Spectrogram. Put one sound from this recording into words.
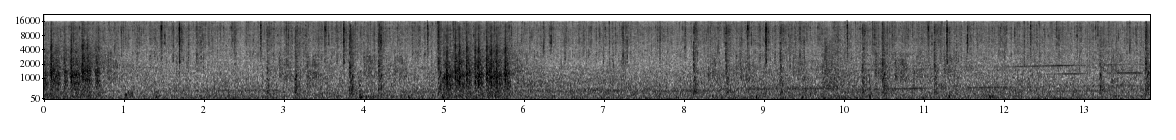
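Fire crackles and roars on a burning tank.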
